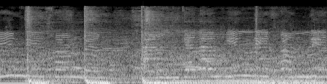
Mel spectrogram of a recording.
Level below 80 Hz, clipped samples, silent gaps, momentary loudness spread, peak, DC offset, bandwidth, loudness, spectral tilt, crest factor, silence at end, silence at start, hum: -14 dBFS; under 0.1%; none; 3 LU; 0 dBFS; under 0.1%; 16.5 kHz; -12 LUFS; -5.5 dB/octave; 10 dB; 0 s; 0 s; none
